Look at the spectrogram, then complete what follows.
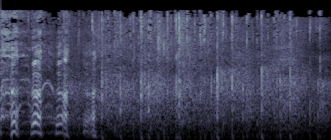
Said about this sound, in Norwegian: Nei, ja, en applaus til han da. Ja.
